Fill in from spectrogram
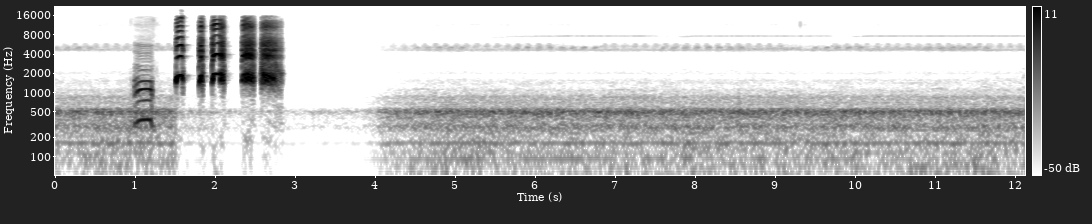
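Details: Chinese francolin decoy call used to lure birds: a short run of loud, harsh, stacked notes, the first rising and falling, followed by three or four quick emphatic bursts, then silence and a steady low hum.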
